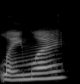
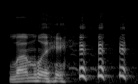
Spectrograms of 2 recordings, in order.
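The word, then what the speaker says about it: Laemmle: So, I they're showing it at very few theaters, so I had to go to I think it's pronounced, is it Lamely? Lemley. Lemley.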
